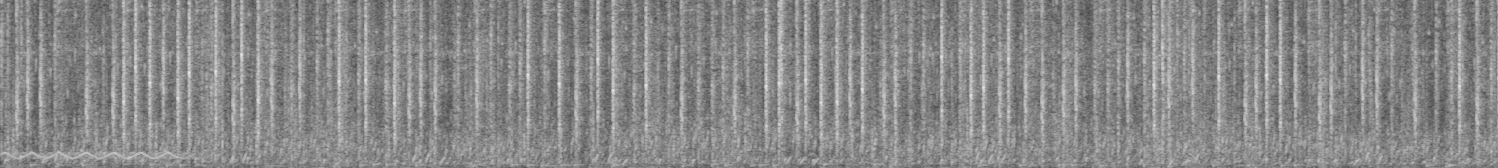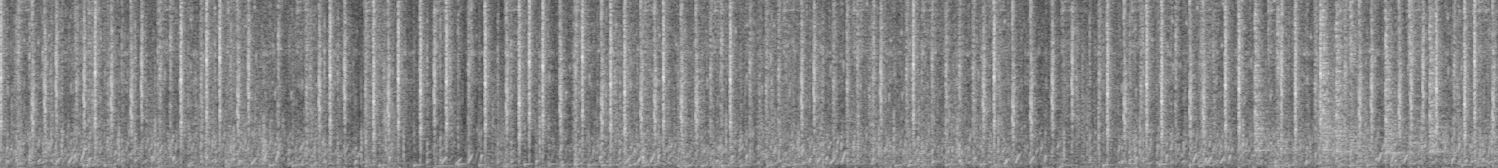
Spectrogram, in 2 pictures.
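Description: Cartoon plants rapidly shoot peas with dense popping and thudding.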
